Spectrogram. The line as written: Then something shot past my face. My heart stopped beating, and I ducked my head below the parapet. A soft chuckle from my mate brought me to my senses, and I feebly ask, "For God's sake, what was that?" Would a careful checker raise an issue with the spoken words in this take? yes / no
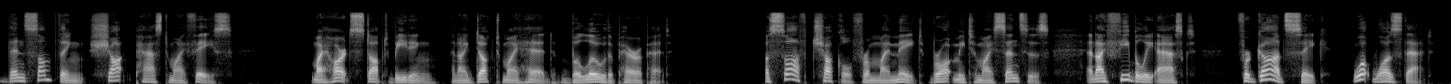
yes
